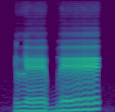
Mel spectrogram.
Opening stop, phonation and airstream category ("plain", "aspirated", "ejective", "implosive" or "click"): plain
